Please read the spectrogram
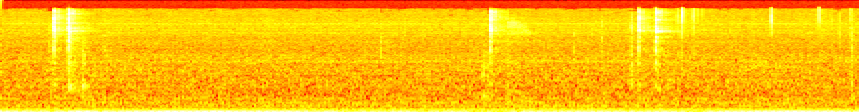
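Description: A handful of sharp computer mouse clicks, spaced irregularly and bunched near the end, over a steady low electrical hum.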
